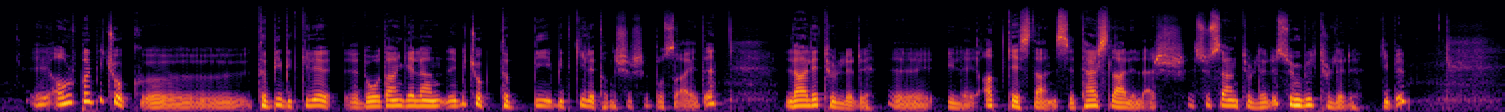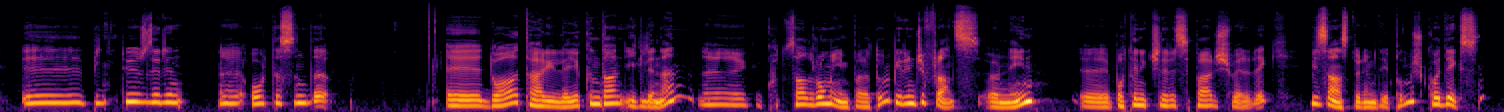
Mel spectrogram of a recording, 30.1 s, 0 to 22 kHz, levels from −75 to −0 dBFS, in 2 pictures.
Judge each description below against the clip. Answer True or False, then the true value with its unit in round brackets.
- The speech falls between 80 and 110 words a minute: True (105 wpm)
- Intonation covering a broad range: True (7.5 semitones)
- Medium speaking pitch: True (165 Hz)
